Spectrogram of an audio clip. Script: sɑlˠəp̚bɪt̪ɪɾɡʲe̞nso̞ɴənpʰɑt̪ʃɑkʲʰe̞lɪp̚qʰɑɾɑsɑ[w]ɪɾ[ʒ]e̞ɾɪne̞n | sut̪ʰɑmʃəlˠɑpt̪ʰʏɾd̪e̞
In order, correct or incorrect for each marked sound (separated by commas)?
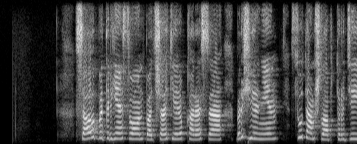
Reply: incorrect, correct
